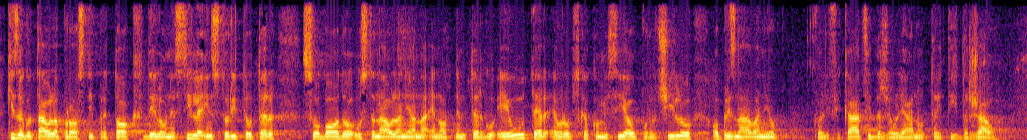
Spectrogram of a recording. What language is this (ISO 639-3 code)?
slv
